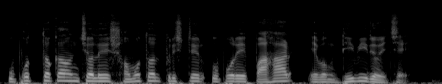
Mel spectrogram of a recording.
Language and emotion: Bengali, neutral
